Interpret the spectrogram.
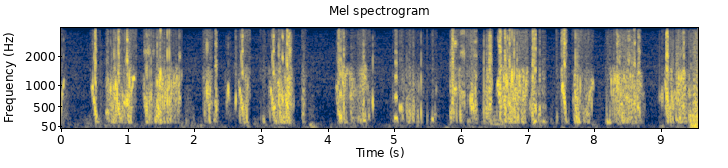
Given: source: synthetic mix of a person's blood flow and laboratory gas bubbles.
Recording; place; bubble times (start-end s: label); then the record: Doppler ultrasound of blood flow; subclavian vein
0.00-0.06 s: bubbles
0.43-0.59 s: bubbles
0.66-1.12 s: bubbles
1.20-1.80 s: bubbles
2.11-2.36 s: bubbles
2.46-2.54 s: bubbles
2.59-2.83 s: bubbles
2.98-3.49 s: bubbles
3.60-3.68 s: bubbles
4.11-4.71 s: bubbles
4.96-5.43 s: bubbles
5.48-5.50 s: bubbles
5.53-5.63 s: bubbles
5.81-6.25 s: bubbles
6.30-6.46 s: bubbles
6.50-7.28 s: bubbles
7.42-7.62 s: bubbles
7.66-7.99 s: bubbles
8.16-8.76 s: bubbles
8.96-9.56 s: bubbles
From the record:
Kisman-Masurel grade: 342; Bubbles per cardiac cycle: rolling drumbeat, 9 or more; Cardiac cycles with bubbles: 100%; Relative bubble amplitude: moderate (0.250 to 0.450); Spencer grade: 3 (all of the cardiac periods contain showers or single bubble signals, but not dominating or overriding the cardiac motion signals); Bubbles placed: anywhere in the cardiac cycle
